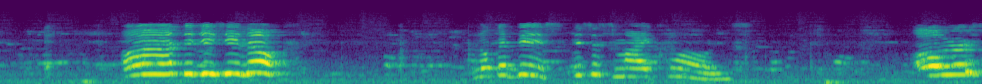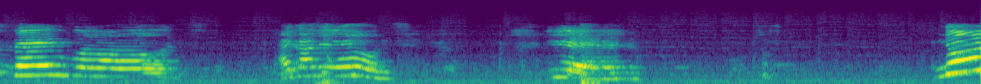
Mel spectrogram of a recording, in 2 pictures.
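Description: A young girl talks excitedly and close to a microphone, in short bursts.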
